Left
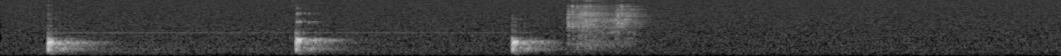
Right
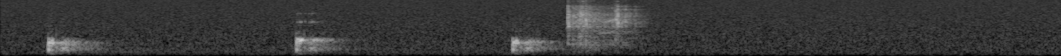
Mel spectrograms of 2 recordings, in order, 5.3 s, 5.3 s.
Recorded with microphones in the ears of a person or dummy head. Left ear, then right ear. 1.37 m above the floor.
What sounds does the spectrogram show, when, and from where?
0.2 s a pop: 65° left (ahead or behind), 3.5 m
2.8 s a camera shutter: 50° right (ahead or behind), 5.5 m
